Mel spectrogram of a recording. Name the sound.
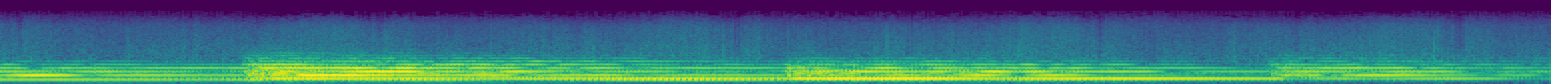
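church tower bell ringing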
